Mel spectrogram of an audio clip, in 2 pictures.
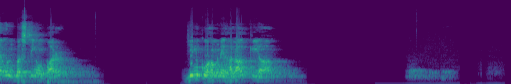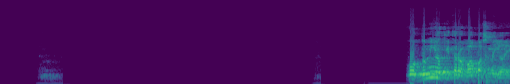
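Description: A man speaks with animation into a microphone, with pauses between phrases.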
